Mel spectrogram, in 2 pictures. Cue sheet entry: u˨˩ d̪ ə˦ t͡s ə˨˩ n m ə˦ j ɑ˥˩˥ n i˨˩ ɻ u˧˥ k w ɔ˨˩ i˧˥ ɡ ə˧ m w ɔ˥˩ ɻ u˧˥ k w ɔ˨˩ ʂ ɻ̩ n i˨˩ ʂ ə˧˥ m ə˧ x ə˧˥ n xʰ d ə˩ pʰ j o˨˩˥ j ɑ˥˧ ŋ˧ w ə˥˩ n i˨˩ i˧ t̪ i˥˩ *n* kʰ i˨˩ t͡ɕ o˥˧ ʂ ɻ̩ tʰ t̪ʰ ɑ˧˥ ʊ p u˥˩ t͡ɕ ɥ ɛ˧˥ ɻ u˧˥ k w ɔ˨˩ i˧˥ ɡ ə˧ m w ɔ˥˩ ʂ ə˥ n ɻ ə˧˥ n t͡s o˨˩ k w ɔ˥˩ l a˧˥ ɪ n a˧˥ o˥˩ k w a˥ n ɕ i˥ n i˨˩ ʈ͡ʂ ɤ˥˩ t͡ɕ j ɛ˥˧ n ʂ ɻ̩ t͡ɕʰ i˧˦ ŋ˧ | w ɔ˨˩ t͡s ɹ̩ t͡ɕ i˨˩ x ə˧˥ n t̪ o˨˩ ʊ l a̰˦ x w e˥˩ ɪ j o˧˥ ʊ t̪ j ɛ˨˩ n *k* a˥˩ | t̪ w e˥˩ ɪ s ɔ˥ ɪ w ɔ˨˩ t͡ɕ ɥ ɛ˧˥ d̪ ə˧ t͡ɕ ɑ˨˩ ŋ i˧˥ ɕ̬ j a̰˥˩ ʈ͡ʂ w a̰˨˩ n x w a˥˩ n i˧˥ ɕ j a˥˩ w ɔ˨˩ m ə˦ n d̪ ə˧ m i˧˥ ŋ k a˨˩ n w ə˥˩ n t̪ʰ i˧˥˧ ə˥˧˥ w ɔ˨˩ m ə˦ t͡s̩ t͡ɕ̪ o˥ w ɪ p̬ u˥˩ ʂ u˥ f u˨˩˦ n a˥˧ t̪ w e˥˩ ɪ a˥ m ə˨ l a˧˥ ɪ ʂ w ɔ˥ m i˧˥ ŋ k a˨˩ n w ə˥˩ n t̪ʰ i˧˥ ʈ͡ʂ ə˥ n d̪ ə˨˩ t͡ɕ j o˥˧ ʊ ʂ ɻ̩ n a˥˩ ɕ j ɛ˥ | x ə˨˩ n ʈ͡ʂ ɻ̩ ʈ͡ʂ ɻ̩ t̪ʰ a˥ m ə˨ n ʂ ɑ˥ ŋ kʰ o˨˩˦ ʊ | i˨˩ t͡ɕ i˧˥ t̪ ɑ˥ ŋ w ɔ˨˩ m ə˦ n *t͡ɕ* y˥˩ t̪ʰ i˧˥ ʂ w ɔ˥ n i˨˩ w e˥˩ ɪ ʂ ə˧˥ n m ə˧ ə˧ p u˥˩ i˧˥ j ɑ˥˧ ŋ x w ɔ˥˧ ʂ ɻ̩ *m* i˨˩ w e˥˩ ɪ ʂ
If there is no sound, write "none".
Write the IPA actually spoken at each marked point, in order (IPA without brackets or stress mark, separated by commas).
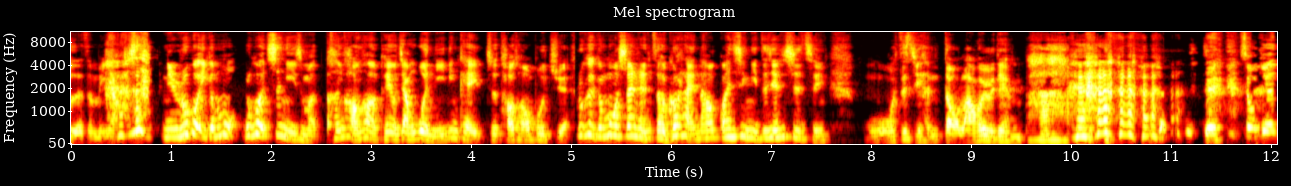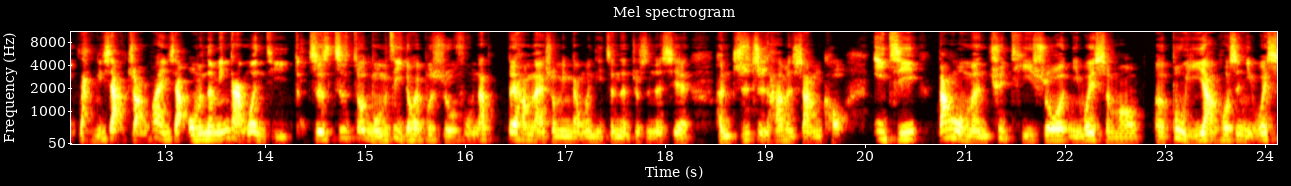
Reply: ŋ, p, t͡ɕʰ, n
